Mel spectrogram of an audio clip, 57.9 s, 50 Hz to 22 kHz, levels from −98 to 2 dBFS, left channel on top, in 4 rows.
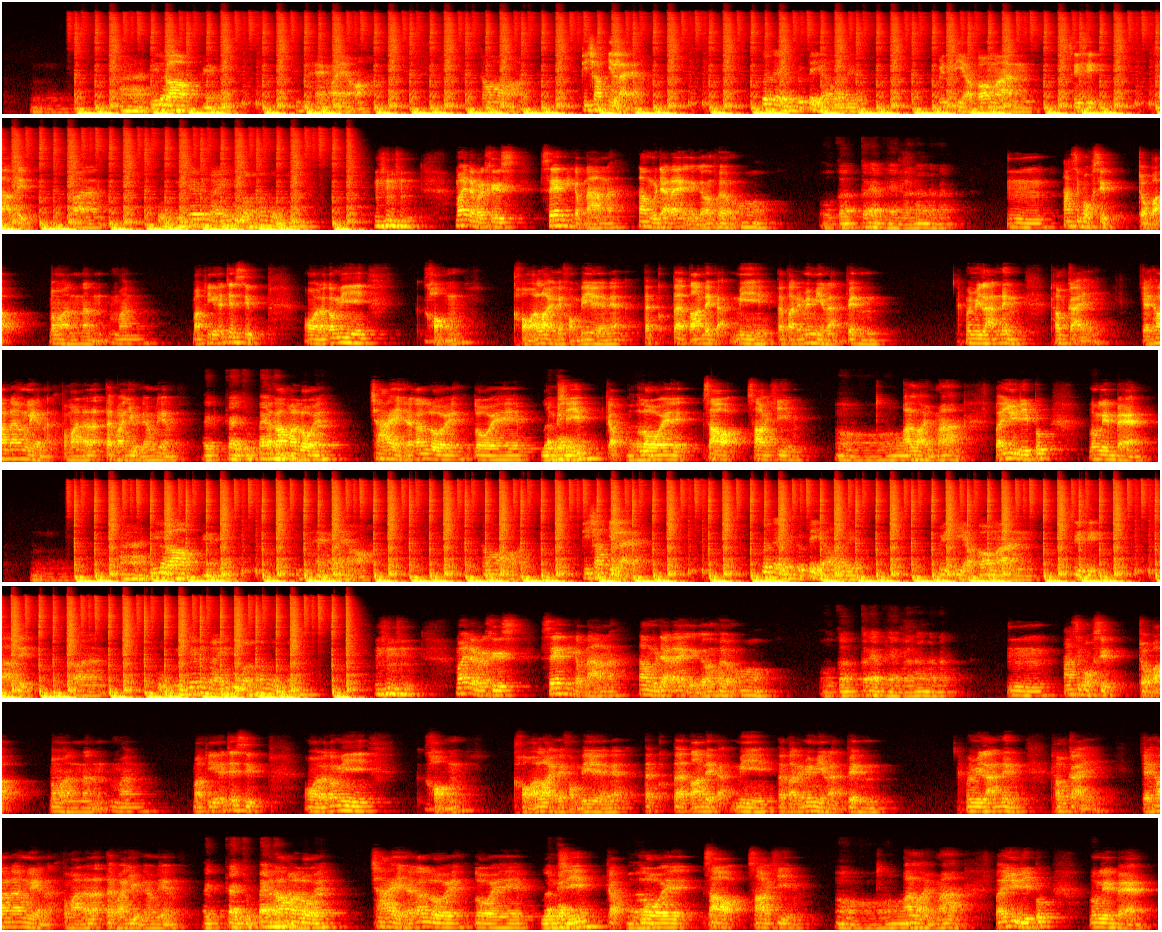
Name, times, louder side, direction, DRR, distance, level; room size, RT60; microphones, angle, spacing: voice 1, 0.3-0.9 1.5-2.2 2.5-2.9 3.7-4.1 9.5-10.7 16.4-18.3 23.4-24.0 24.7-26.3 44.9-45.0 45.9-47.5 50.2-50.7 51.2-51.6 53.8-54.8, equal, ahead, -6 dB, 0.4 m, -29 dB
sound 1, 0.8-18.8, right 1 dB, 70° right, 0.5 m, -21 dB
voice 2, 3.8-4.7 6.0-6.5 7.2-8.1 11.7-12.8 13.3-13.6 14.4-14.8 15.4-15.7 19.1-23.6 27.0-28.3 28.7-29.0 29.5-30.7 31.3-33.7 34.2-34.7 35.3-36.7 37.3-39.8 41.0-42.7 43.2-45.6 46.7-47.5 48.0-49.9 50.2-50.7 51.0-51.9 52.2-53.4 54.7-57.7, left 2 dB, 85° left, 1 dB, 0.6 m, -26 dB
2.8 x 2.1 x 2.4 m, 0.67 s
head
